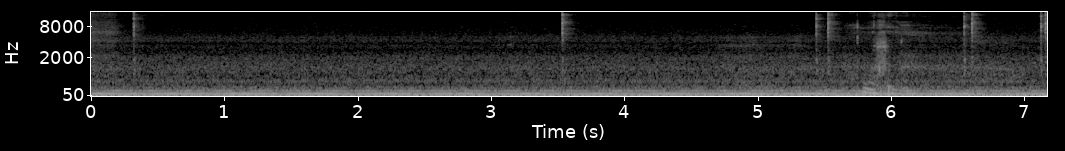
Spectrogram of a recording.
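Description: A handful of faint, spaced-out computer mouse clicks as sliders are adjusted, over a steady low hum.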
